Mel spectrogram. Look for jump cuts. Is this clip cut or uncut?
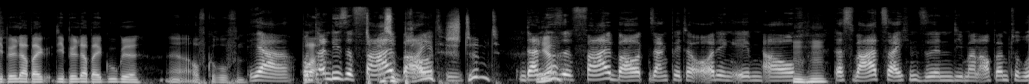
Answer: cut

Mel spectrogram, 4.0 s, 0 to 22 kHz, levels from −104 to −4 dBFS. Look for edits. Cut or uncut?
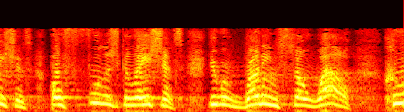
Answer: uncut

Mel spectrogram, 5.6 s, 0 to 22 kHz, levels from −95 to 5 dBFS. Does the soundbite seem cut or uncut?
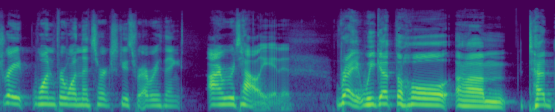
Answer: uncut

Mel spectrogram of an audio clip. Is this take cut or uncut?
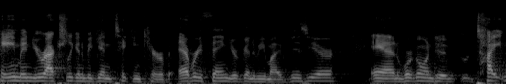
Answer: uncut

